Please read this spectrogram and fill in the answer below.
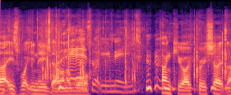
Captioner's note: chuckles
